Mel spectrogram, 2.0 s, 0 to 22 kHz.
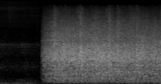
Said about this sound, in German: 3,5 Minuten Applaus für Parteichef Christian Lindner.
